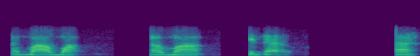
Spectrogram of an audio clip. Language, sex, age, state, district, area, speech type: Tamil, female, 60+, Tamil Nadu, Thoothukudi, rural, conversation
